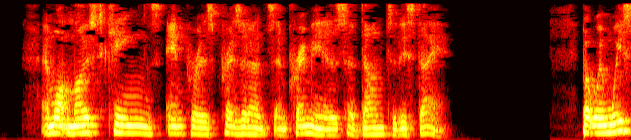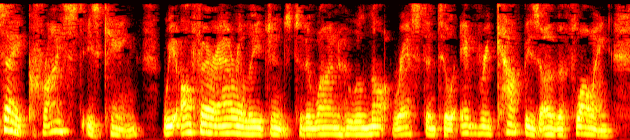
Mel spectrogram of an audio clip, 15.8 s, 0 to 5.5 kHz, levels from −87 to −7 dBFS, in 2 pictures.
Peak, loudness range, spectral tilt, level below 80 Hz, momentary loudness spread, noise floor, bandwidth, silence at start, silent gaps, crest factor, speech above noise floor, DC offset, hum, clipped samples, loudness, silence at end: -4 dBFS; 4 LU; -8 dB/octave; -58 dBFS; 9 LU; under -90 dBFS; 5.2 kHz; 0.55 s; 6.08-6.85 s; 16 dB; over 71 dB; under 0.1%; none; under 0.1%; -20 LUFS; 0 s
